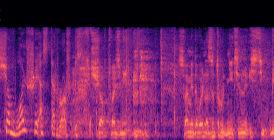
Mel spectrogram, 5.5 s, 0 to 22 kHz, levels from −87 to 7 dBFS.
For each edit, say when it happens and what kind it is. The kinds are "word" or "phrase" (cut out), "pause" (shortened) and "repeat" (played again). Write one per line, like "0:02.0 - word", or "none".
none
